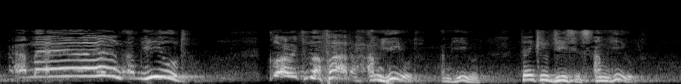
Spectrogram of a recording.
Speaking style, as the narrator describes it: screamed

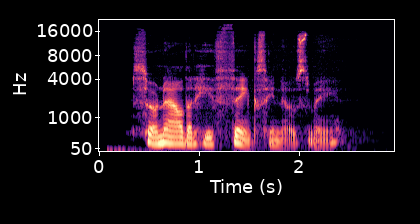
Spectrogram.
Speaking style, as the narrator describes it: Castiel said flatly

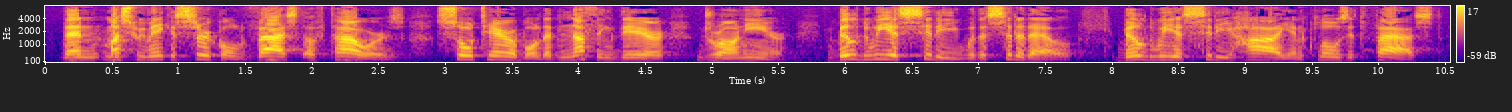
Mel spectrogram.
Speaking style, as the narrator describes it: Enoch cried

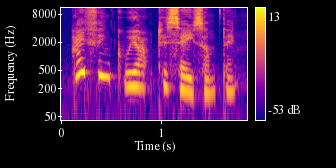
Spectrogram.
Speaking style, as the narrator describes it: piped up Luna

